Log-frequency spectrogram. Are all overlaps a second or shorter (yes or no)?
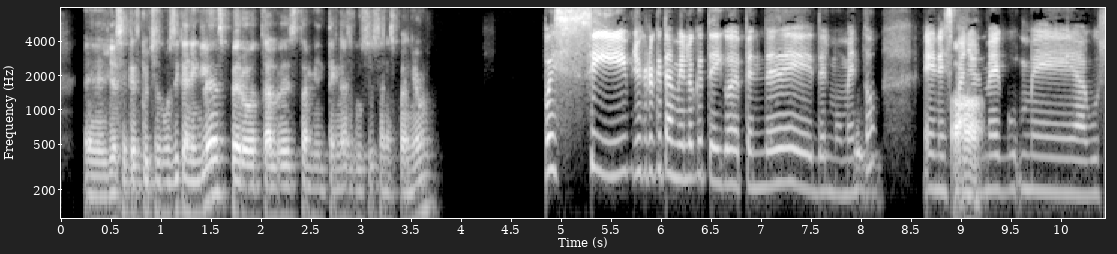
yes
